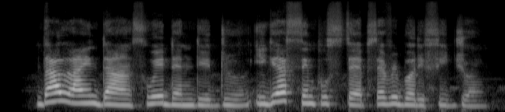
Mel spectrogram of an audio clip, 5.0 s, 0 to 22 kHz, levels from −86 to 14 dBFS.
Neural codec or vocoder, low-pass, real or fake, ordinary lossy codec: autoencoder, 48 kHz, 128 numbers a frame, DAC-VAE, trained on Japanese speech; none; fake; none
